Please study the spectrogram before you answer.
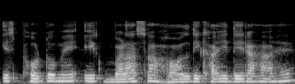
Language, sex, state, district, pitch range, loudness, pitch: Hindi, male, Bihar, Patna, 130-150 Hz, -16 LUFS, 135 Hz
